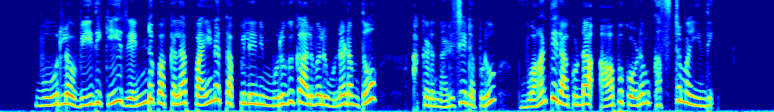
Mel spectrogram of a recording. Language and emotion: Telugu, disgusted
